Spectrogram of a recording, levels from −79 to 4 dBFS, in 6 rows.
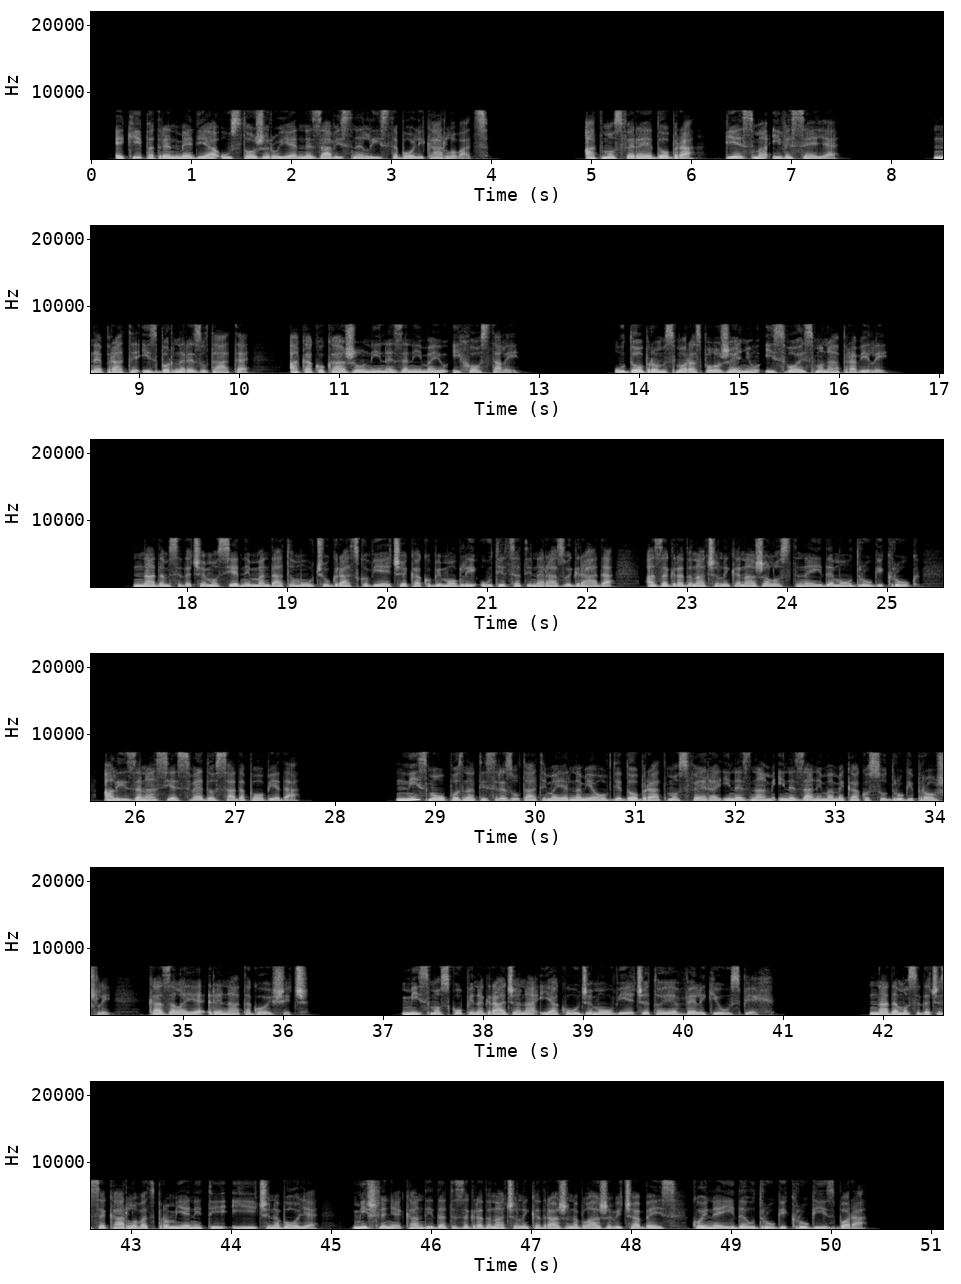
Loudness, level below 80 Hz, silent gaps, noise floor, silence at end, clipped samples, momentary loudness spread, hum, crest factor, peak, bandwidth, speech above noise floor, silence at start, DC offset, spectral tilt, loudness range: -20 LUFS; -42 dBFS; 4.09-4.84 s, 7.59-8.34 s, 12.93-13.68 s, 16.63-17.38 s, 27.77-28.52 s, 36.35-37.10 s, 41.03-41.78 s; under -90 dBFS; 0.8 s; under 0.1%; 6 LU; none; 18 dB; -2 dBFS; 7.6 kHz; over 71 dB; 0.25 s; under 0.1%; -6.5 dB/octave; 2 LU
